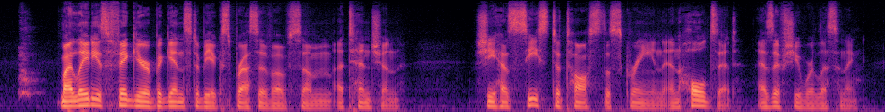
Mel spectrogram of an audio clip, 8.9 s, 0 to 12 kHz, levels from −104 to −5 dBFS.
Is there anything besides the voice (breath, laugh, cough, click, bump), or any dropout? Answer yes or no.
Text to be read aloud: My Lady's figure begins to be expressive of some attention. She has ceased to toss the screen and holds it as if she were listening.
yes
